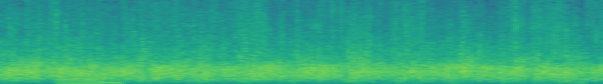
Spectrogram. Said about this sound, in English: That clapping has given me less time.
